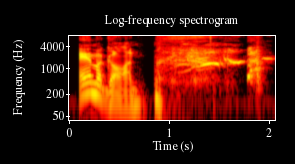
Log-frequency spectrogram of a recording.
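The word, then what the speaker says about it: Amigone: funeral homes in buffalo called amigon funeral homes a m i g o n e all put together but it's amigon I looked it up it's pronounced amagon and it's somebody's last name no way no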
